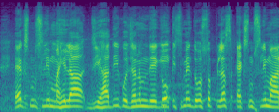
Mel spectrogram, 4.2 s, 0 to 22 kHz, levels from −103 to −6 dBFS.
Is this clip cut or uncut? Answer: cut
